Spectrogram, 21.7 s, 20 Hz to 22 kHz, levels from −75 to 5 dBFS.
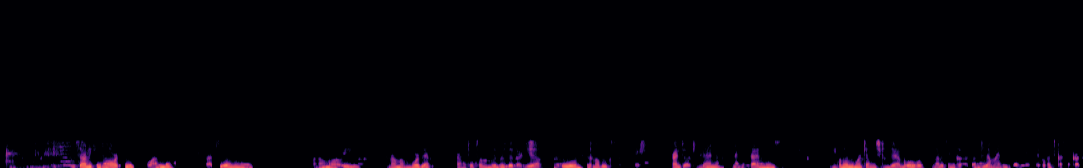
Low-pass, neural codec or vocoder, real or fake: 3.6 kHz; codec, 16 kHz, 0.5 kbps, X-Codec, HuBERT features, trained on balanced general audio; fake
